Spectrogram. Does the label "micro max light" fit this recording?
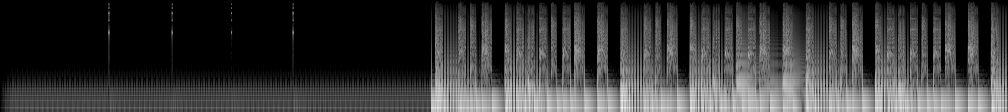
Yes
